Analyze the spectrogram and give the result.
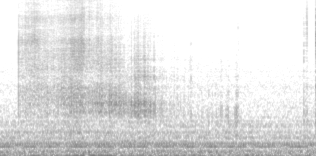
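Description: Long pointed nails scratch and tap a hardback book with a textured cloth cover and a pasted picture label. A bright, rasping scratch fills the first two seconds before thinning into sparse, light taps, all over a steady low hum. It ends with a sharp click.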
